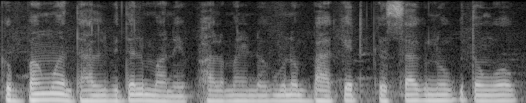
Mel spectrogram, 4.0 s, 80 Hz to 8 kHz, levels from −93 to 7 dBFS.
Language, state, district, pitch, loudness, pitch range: Kokborok, Tripura, West Tripura, 120 Hz, -18 LUFS, 115-125 Hz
